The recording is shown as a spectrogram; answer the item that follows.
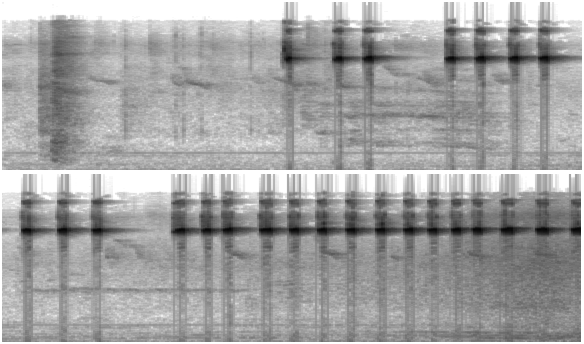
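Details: A fierce cricket giving loud chirps: after a quiet start and a faint distant sound, sharp high chirps begin and repeat steadily, roughly every half second, growing denser toward the end, with a low background hum.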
